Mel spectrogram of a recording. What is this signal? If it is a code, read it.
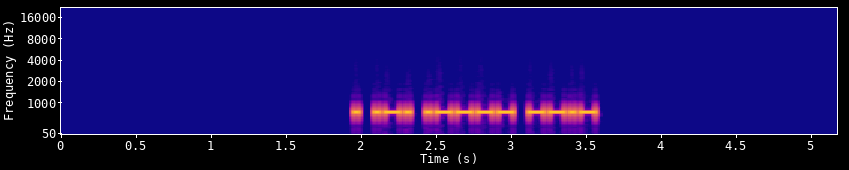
Morse code, heard as a keyed tone, about 36 wpm, 700 Hz. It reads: ER1Q
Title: DXCC-100 Call Signs - 4 Characters - Repeated 3x - 35wpm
